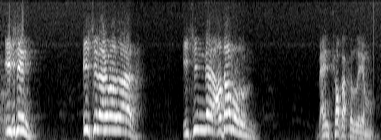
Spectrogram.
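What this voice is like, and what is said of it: Shouting. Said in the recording (Turkish): “bağırmaya başladı”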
